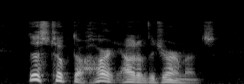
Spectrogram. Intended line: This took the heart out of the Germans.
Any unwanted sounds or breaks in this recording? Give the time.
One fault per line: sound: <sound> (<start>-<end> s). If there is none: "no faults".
no faults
